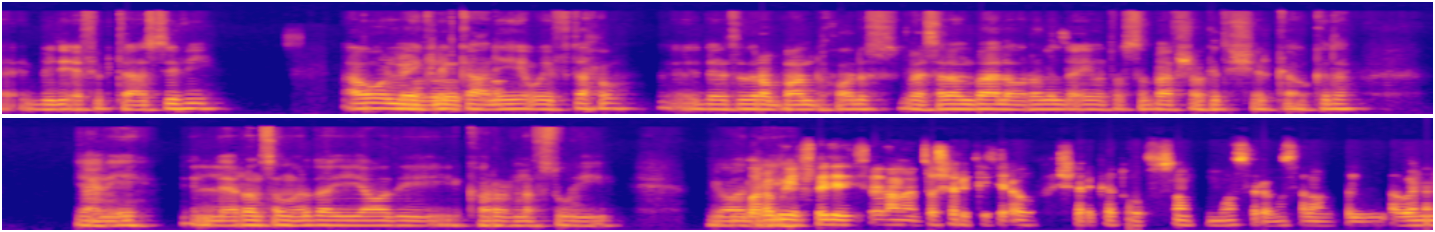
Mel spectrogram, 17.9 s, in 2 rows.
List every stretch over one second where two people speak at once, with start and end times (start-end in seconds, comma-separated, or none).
none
